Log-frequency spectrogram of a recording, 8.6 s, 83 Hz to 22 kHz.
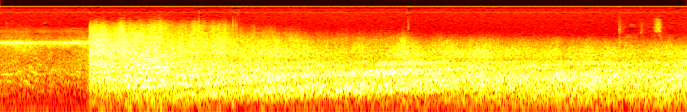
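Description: Jet engine noise from a B-2 Spirit stealth bomber's four turbofans as it passes low overhead: a loud, steady rushing noise that cuts in suddenly about a second in, its hiss easing slightly after a few seconds. Before that there is a quieter, steady sound with a thin high whine.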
